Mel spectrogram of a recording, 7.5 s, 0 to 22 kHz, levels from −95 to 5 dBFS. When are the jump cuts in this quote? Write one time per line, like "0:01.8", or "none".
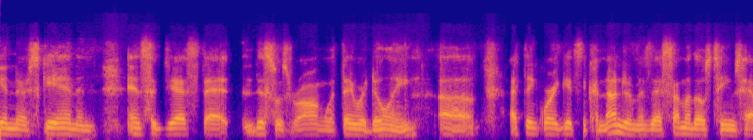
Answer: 0:01.3
0:05.8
